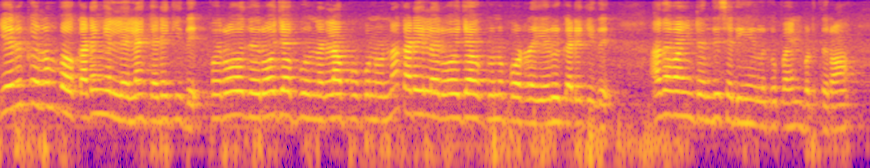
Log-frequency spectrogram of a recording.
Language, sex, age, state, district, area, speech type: Tamil, female, 60+, Tamil Nadu, Nagapattinam, rural, spontaneous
